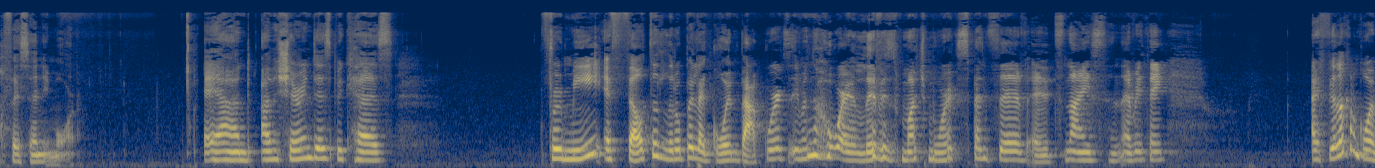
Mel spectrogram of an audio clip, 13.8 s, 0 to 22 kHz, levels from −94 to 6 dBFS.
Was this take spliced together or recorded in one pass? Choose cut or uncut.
cut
